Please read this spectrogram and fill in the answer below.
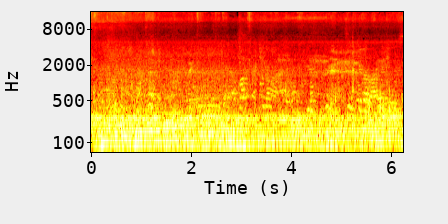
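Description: Steady low rumble of a car engine running nearby, with faint chatter of people in the background.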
